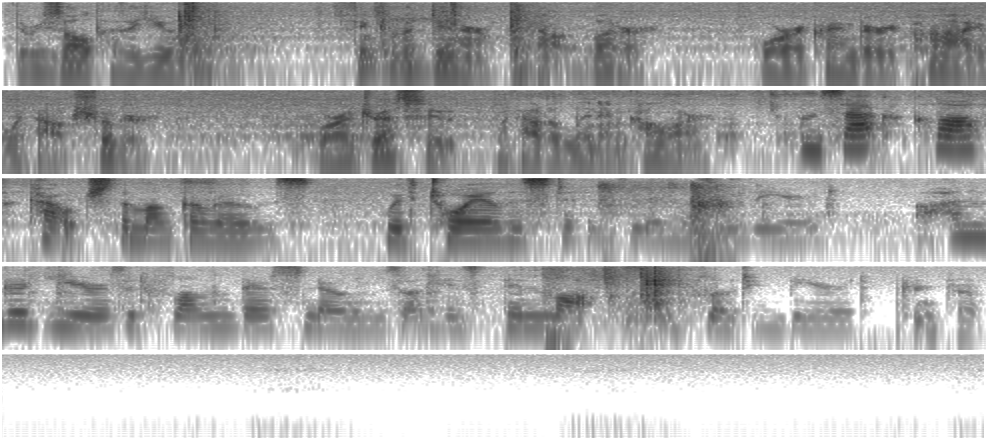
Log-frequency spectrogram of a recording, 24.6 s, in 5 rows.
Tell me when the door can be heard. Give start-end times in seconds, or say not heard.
0.8-2.9, 12.8-13.6, 17.4-18.1.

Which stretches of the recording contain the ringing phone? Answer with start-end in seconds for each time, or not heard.
not heard.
